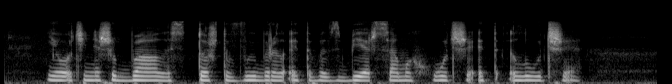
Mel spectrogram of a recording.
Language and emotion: Russian, angry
